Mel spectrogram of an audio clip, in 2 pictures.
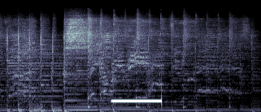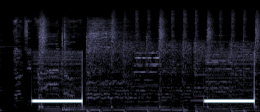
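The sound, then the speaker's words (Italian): A telephone ringback tone sounds while a call is being placed. Three steady, mid-pitched tones, each about a second long, repeat at even intervals over loud background music. “Proviamo a chiamare Sgarbi, eh? Proviamo a chiamare Sgarbone, vai!”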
